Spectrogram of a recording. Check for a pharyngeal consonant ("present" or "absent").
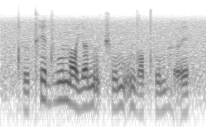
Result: absent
